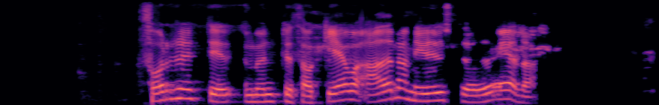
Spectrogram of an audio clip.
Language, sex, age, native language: Icelandic, male, 30-39, Icelandic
